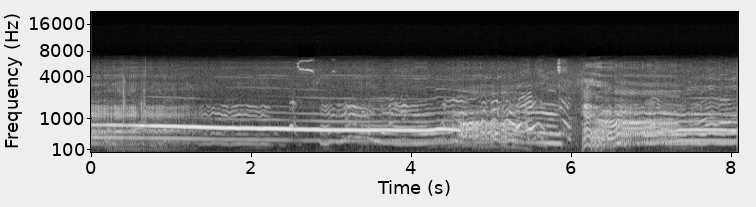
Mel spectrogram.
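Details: Captive gray wolves at a wolf sanctuary in Golden, British Columbia, howling: one long, steady, slightly falling note, then several voices join in a wavering chorus.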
